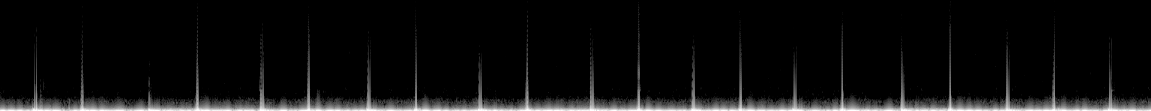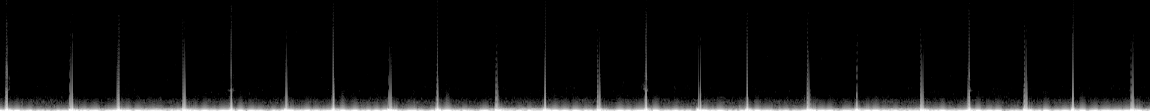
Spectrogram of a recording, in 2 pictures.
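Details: ASMR heartbeat recording: loud, very even, rapid thumping heartbeat throughout, no pauses or extra sounds; normal heartbeat.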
